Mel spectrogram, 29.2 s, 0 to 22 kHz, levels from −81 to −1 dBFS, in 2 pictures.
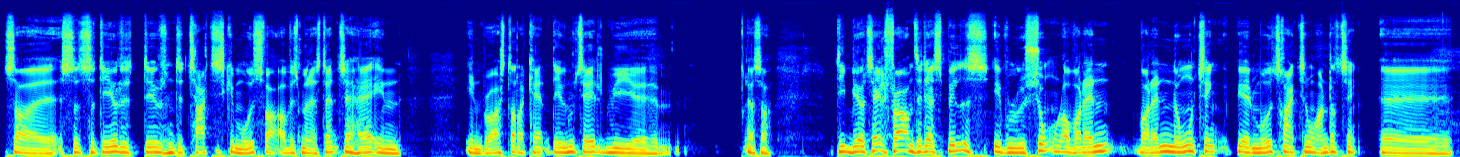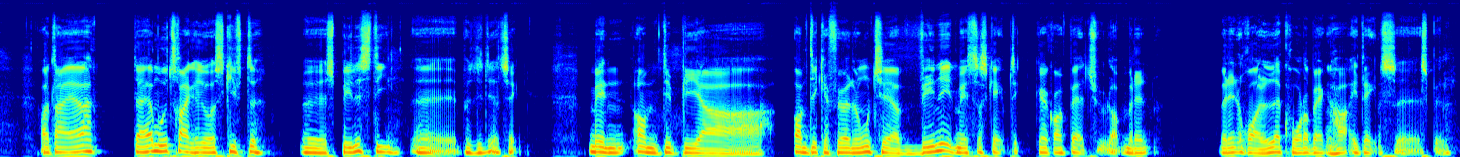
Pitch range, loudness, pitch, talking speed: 115-135 Hz, -25 LUFS, 125 Hz, 220 wpm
